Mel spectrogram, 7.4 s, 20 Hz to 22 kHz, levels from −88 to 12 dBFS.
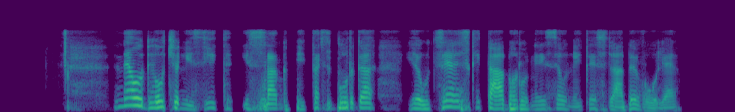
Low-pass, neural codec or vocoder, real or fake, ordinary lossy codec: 7.2 kHz; codec, 32 kHz, 1.9 kbps, SNAC; fake; none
